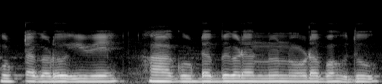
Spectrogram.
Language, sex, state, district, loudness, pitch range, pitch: Kannada, male, Karnataka, Bidar, -13 LUFS, 135-140 Hz, 135 Hz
